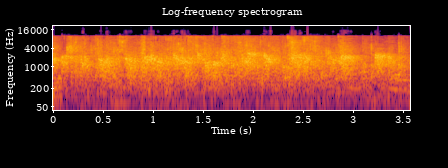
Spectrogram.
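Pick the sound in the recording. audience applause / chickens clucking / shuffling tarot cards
audience applause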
